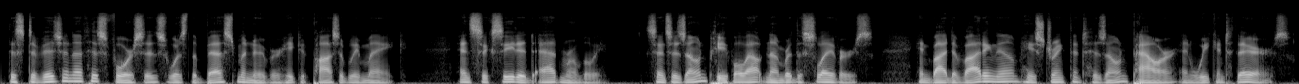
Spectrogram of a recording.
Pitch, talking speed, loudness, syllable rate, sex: 95 Hz, 160 wpm, -20 LUFS, 5.2 syllables/s, male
